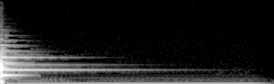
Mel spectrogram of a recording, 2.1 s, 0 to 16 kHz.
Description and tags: hit - peanut can 01
Striking an empty can of peanuts.
crashed, canister, whacked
